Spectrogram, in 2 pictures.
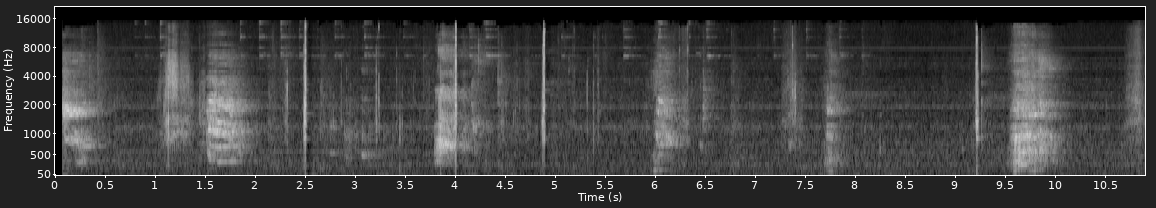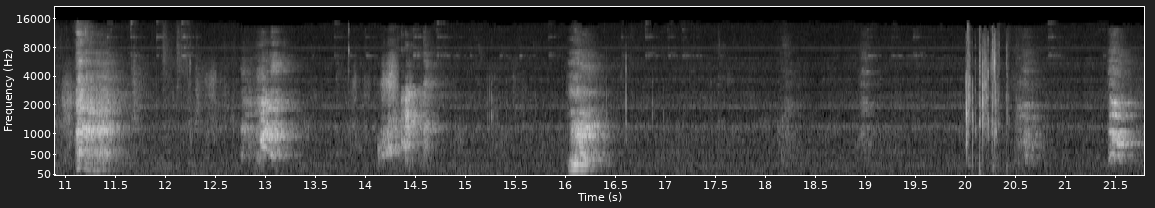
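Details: Puppy with an unexplained cough (owner asks what it is): repeated short, harsh coughs, roughly fifteen bursts in loose bouts.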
